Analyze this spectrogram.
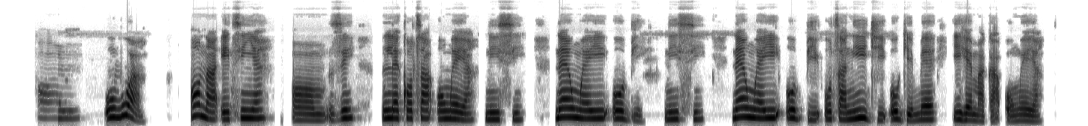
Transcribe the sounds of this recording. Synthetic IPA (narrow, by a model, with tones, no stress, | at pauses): ɔ˨ŋʊ˦ | u˨ɡ͡bu˦a˨ | ɔ˦na˨ʔe˨ti˦ɲe˦ | ɔ˨m̩˨zɪ˦ | n̩˦le˦kɔ˦ta˦o˦ŋʷe˦ja˦ | ni˦si˦ | ne˦ŋʷe˨ɣɪ˦o˦bi˨ | ni˦si˦ | ne˦ŋʷe˦ɣɪ˦o˦bi˨ʊ˦ta˦ni˦d͡ʒi˨ʔo˦ɡe˨me˦ | i˦ɦe˦ma˨ka̰˨o̰˨ŋʷe˦ja˦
